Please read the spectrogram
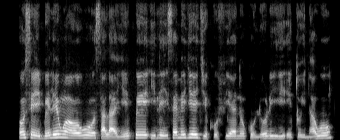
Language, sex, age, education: Yoruba, male, 30-45, tertiary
